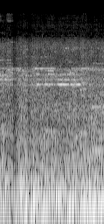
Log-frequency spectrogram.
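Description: Busy street noise: motor vehicles running amid a crowd, a steady din with no single event standing out.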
